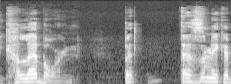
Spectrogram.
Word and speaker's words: Celeborn: Because it's a hard C, I always want to put the stress on the syllable with the hard C. Nobody says Celeborn. No. Galadriel's husband? I mean, technically, if the stress in Elvish names is always on the second to last syllable, then it should be Celeborn.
